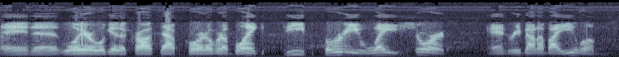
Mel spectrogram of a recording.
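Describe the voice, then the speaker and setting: This is a man with a fairly high pitch. His pitch varies in an ordinary way. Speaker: high school basketball radio play-by-play announcer. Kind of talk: live play-by-play basketball commentary, rattling off substitutions and shot calls. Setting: courtside broadcast at a high school gym. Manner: rapid-fire narration of each possession as it happens; heavy filler, frequent 'uh' hesitations.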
